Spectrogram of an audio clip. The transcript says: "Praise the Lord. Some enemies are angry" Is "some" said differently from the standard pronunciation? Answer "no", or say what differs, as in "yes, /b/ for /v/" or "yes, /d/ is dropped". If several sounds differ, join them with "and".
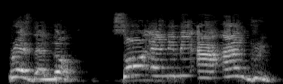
yes, /m/ is dropped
